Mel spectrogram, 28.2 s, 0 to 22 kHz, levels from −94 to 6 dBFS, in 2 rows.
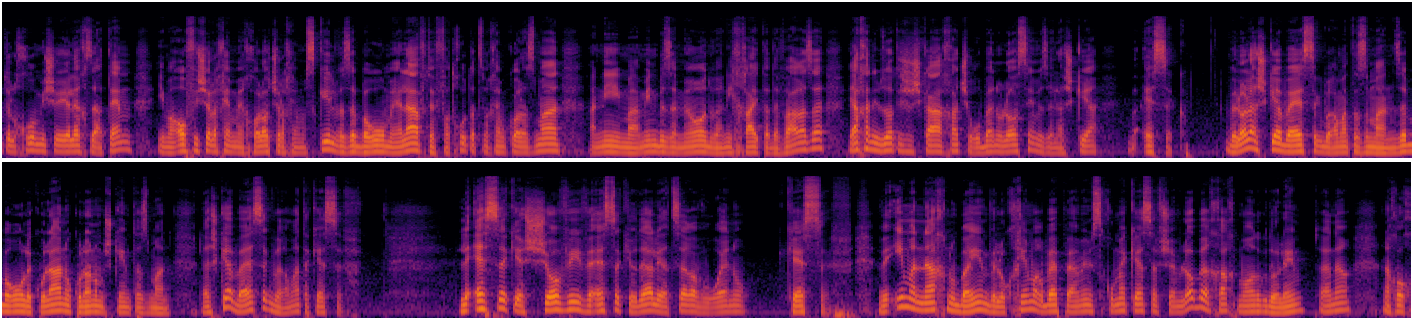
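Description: No technical faults can be heard anywhere in the recording.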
